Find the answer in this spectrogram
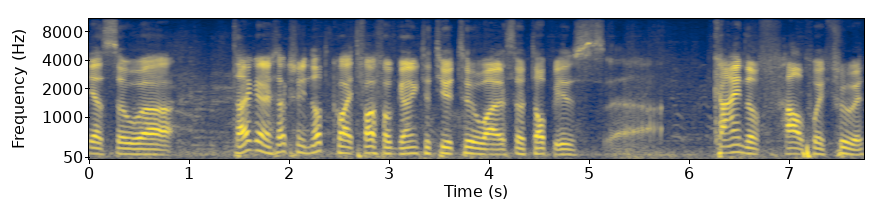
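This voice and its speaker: A man's fairly high voice with a non-native accent, against noticeable background noise. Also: ordinary pitch variation, moderate pace. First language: not English. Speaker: esports commentator. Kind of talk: live commentary. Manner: halting.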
